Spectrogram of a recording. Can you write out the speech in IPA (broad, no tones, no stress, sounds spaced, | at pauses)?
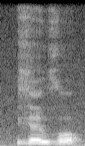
ɣ ɛ u̯ ɣ ɔ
